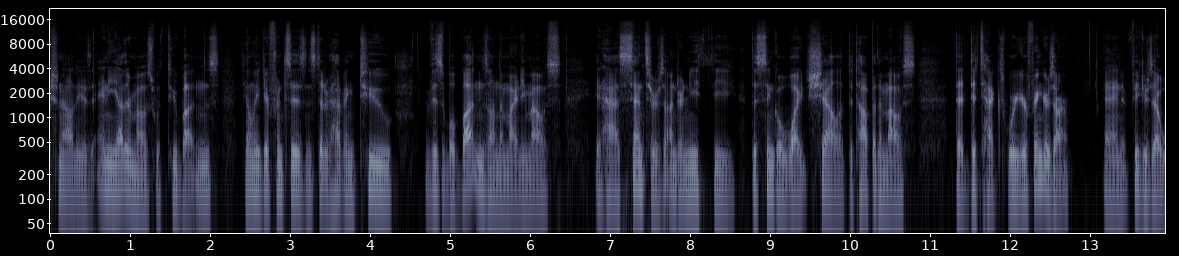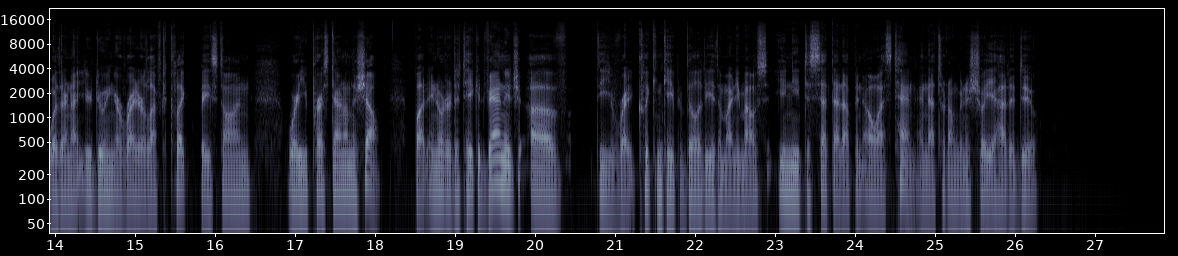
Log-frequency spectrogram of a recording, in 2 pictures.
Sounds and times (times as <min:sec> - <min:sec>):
Speech: 0:00.0 - 0:26.3.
